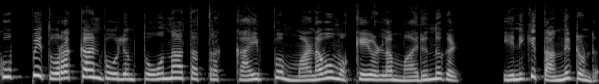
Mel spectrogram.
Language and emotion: Malayalam, disgusted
